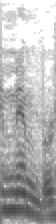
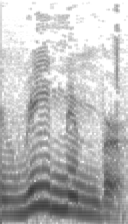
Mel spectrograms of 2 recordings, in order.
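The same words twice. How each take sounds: First: "member" with the first syllable of remember dropped; wife's pronunciation correction. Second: "remember" in full, with its "re" sounded; wife's pronunciation correction. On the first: Preacher quoting his wife's correction, "member" clipped of its "re". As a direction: say "member" country-style, without the "re". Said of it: "My wife tells me never say that". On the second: Preacher quoting his wife's correction, "remember" said in full. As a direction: say all three syllables of "remember", carefully and quietly. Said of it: "She said, "Don't say member".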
